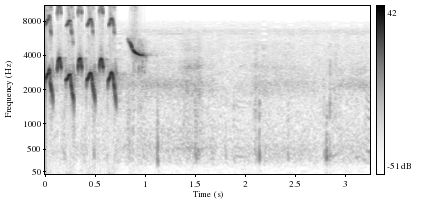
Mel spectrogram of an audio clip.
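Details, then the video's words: A Rufous-collared Sparrow (tumba yegua, tico tico) with a loud, constant, dominant song gives about seven quick, high chirped notes, then one clear downslurred whistle, followed by near silence with faint taps. "ESTIMULA TU TUMBA YEGUA O TICO TICO / BirdSong"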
